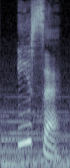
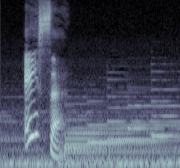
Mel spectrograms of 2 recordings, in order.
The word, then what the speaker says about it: Isis: Horus's mom is named Isis, but in ancient Egyptian, it's pronounced closer to Ise or Aset.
